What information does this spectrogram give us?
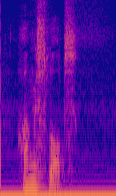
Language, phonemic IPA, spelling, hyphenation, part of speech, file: Dutch, /ˈhɑŋslɔt/, hangslot, hang‧slot, noun, Nl-hangslot.ogg
- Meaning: padlock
